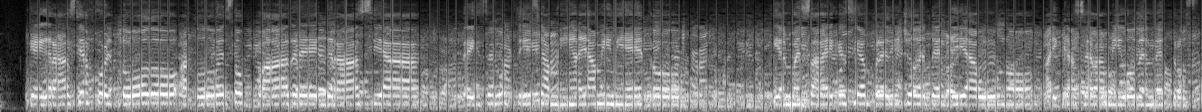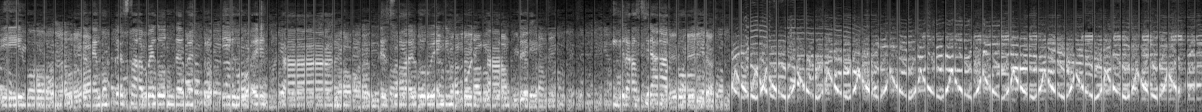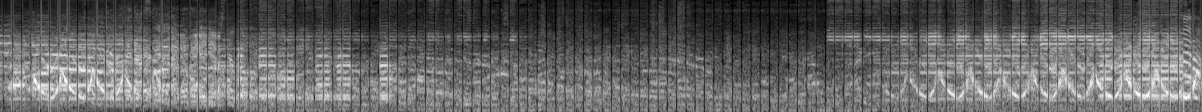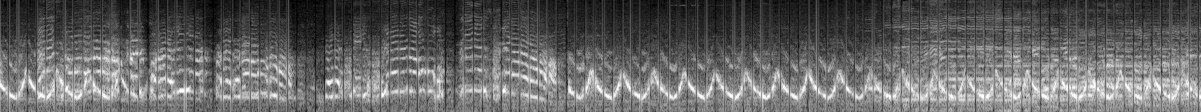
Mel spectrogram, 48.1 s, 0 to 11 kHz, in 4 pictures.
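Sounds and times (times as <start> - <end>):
siren wailing in fast warble: 0.3 - 48.0.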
